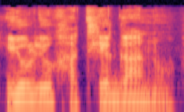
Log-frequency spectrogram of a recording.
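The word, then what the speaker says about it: Iuliu Hațieganu: The university is named by the founder, Iuliu Hatigheanu.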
